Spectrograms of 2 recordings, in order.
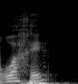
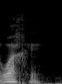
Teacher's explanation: aspirada o h punteada este aparece en palabras como guaje y se pronuncia de forma similar a como se podría decir la h en inglés como hostel quizás con un matiz más agresivo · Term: hache aspirada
